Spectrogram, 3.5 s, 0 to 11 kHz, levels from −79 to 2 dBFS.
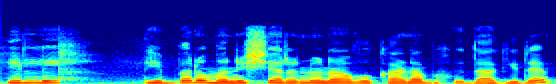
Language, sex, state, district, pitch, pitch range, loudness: Kannada, female, Karnataka, Bangalore, 220 Hz, 200-235 Hz, -14 LUFS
